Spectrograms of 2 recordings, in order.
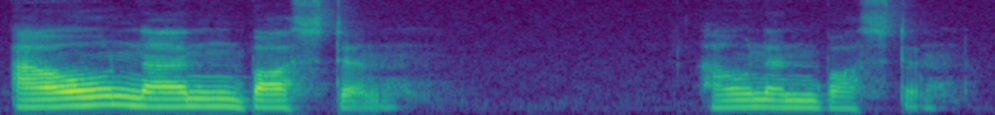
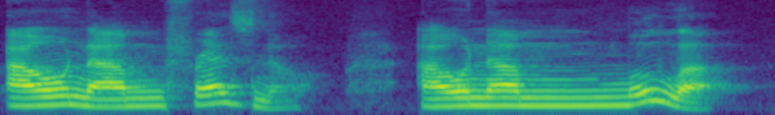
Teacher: Aunan changes to aunam because saying aunam Boston is actually a lot smoother than saying aunan Boston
